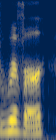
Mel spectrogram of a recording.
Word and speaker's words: RVR: Produced by DJ RVR, you know, pronounced River.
